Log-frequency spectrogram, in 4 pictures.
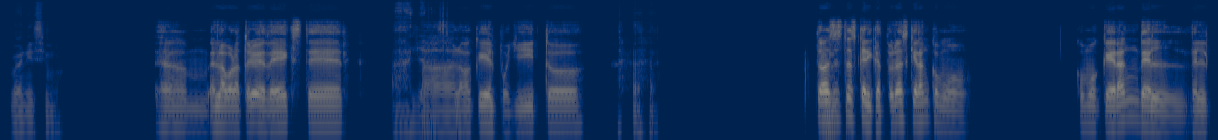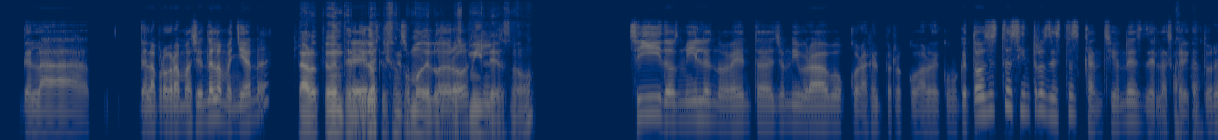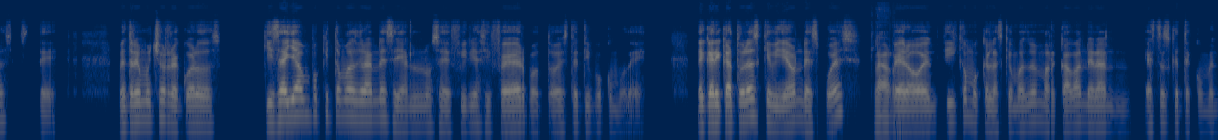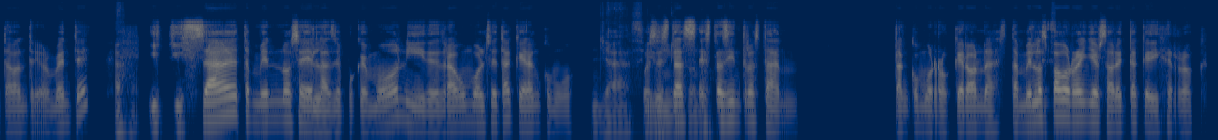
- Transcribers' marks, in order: laugh; unintelligible speech; other noise
- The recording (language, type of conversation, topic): Spanish, podcast, ¿Qué música te marcó cuando eras niño?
